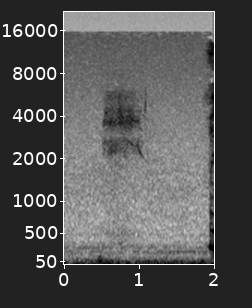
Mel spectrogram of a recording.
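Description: A brief, faint breathy hiss about half a second in, a soft exhale close to the microphone, over a low steady hum; a spoken word begins right at the end.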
